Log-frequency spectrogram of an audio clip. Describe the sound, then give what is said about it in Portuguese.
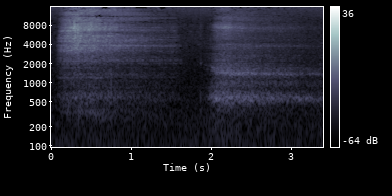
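A deep breath drawn in and then let out during a guided prayer: two long, soft, airy phases separated by a short pause, heard alone without talk. “Dá aquele respiro maravilhoso. Inspira e respira.”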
